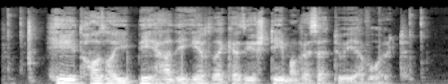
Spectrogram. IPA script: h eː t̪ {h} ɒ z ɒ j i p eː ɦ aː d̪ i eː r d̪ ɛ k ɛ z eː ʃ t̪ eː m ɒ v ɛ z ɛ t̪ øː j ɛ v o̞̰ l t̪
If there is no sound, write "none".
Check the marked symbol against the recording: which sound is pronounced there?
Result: h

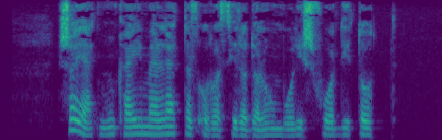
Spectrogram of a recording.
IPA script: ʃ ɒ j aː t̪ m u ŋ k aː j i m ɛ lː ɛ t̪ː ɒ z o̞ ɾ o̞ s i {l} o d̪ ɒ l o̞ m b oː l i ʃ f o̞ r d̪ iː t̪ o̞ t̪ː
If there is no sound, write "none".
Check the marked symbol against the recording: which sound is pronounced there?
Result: ɾ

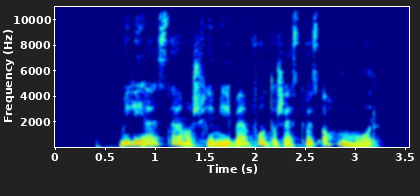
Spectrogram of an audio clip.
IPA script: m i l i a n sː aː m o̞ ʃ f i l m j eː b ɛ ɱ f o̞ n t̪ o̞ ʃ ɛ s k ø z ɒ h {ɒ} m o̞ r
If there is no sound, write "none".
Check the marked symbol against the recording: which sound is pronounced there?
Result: u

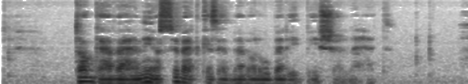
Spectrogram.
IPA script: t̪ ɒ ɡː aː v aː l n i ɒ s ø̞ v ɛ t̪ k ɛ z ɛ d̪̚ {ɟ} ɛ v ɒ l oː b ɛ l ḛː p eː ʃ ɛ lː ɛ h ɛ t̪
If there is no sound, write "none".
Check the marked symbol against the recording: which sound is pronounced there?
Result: b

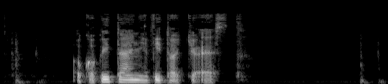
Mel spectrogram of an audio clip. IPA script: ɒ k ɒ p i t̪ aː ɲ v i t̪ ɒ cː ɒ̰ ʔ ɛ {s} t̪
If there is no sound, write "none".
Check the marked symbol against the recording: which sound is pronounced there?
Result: s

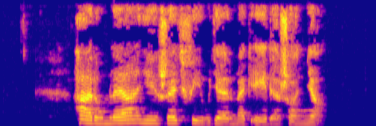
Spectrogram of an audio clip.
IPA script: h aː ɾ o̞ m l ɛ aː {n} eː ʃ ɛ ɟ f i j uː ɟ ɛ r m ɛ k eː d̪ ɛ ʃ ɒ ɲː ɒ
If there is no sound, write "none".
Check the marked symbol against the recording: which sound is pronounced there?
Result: ɲ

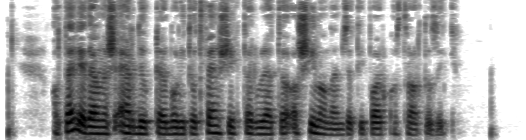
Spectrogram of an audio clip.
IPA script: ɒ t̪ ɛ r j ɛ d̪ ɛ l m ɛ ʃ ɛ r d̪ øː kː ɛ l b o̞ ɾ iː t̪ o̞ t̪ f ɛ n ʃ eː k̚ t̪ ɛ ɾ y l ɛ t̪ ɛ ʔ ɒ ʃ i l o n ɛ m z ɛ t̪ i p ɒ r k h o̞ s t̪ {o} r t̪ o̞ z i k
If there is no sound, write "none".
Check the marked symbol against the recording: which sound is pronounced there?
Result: ɒ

